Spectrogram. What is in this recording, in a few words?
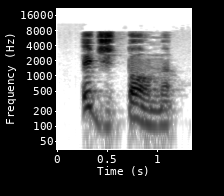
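"Ṭṭfemt-t-id!", Kabyle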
